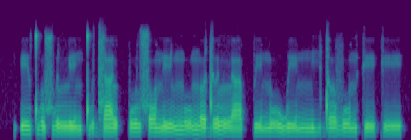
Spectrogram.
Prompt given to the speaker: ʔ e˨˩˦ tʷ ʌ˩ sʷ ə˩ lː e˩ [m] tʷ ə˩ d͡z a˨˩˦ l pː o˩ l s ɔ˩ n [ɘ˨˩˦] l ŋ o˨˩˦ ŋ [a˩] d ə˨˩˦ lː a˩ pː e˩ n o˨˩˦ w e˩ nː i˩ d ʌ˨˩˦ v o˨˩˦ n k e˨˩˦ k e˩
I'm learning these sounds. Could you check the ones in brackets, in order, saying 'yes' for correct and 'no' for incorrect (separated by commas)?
no, no, no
